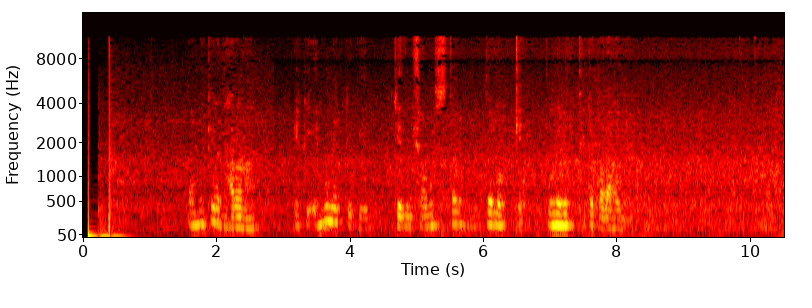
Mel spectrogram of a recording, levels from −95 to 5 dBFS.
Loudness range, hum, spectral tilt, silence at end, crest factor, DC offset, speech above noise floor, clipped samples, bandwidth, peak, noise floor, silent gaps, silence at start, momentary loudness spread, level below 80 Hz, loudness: 7 LU; none; -7 dB/octave; 0 s; 20 dB; under 0.1%; 23 dB; under 0.1%; 11.5 kHz; -12 dBFS; -54 dBFS; none; 0.05 s; 22 LU; -54 dBFS; -32 LUFS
